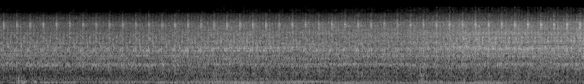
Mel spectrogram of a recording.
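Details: Toyota 1NZ-FE engine at idle: fast, regular, sharp high-pitched metallic ticking around 230 per minute over a hissy idle, a top-end knock; owner has been told it may be the timing chain and VVT-i coupler, unconfirmed.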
